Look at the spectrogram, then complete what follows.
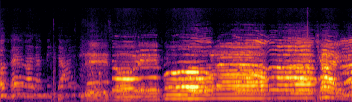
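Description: Vocal quartet of three women and a man singing a cappella in close harmony: short sung phrases at first, then long chords held from about three seconds in.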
